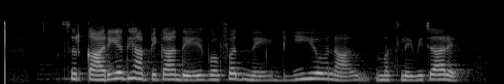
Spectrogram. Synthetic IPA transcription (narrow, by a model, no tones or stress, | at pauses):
səɾkaːɾiːəd̪ʱɪjaːpɪkãːd̪eːʋəfʰət̪neːɖiːoːnaːlməsleːʋɪt͡ʃaːɾeː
